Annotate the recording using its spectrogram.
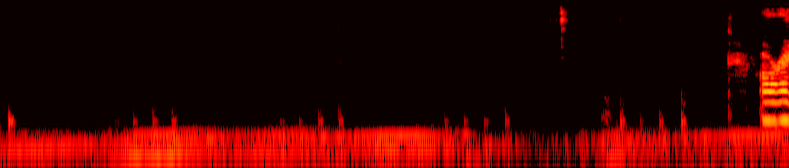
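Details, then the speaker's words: Student nurse percussing a female patient's abdomen: a series of soft, brief finger taps against low room hum, a voice at the end. Normal tympany and dullness. "next I am going to percusser stomach just listen to what it sounds like"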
